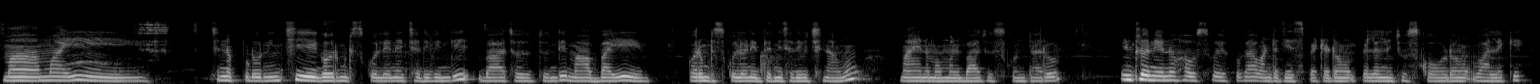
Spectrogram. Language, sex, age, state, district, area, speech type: Telugu, female, 30-45, Andhra Pradesh, Sri Balaji, urban, spontaneous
